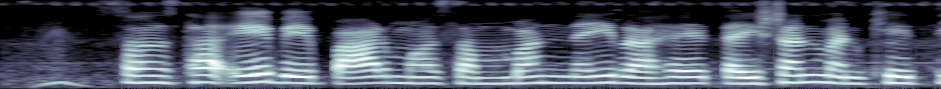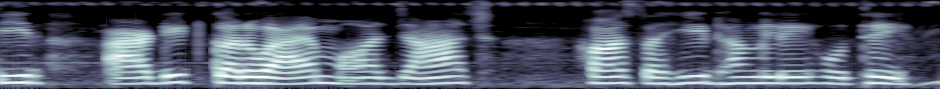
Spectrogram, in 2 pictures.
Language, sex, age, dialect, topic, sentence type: Chhattisgarhi, female, 18-24, Eastern, banking, statement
